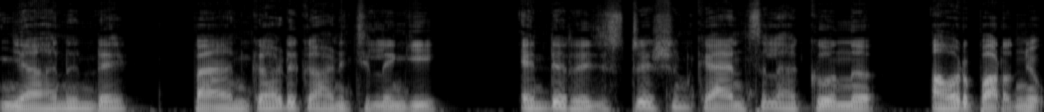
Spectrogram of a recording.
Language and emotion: Malayalam, fearful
